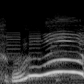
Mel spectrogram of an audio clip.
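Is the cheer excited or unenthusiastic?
excited. It is an excited, enthusiastic cheer.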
